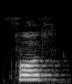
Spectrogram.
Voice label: "fod", Silabas

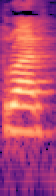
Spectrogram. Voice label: "truar", Silabas

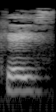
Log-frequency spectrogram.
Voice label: "jeis", Silabas

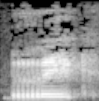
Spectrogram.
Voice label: "rreg", Silabas

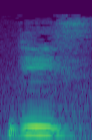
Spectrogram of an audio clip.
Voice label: "llis", Silabas

